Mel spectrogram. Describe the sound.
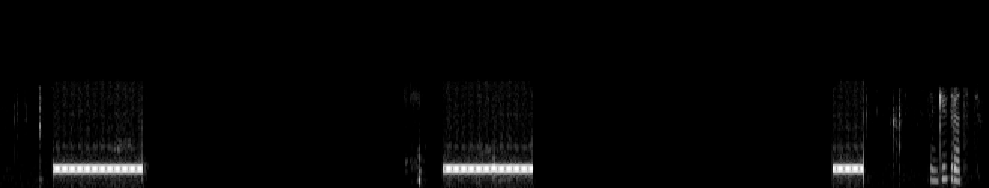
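Telephone ringing tone while a call is transferred: three long, even beeps separated by silent pauses, the last one cut short, followed by a brief voice.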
